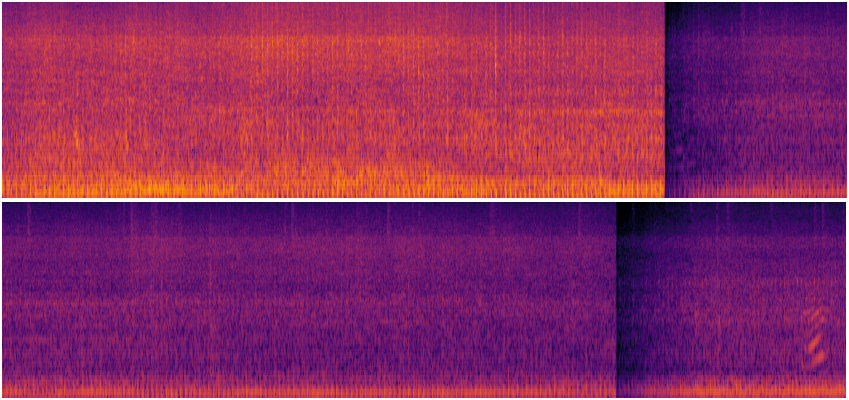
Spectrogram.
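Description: Garden hose spray nozzle jetting water against the inside of a plastic IBC tote, a loud steady hiss with the patter of water on plastic, cutting off abruptly after about six and a half seconds. What follows is a quieter, steady small-engine hum, like a lawn mower running some way off.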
